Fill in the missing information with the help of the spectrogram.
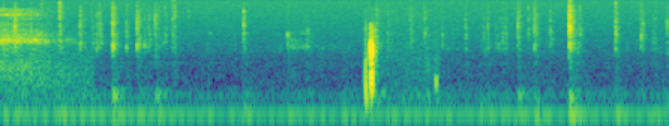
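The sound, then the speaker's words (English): Irregular typing on a computer keyboard, quiet, with scattered soft key clicks and one sharper, louder tap near the middle; no one speaks. “damn, I can't type today.”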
